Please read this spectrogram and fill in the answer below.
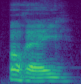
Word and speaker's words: oreille: The sound here is the same as the one in English hey or say, hence the French words oreille, pareil, and abeille.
